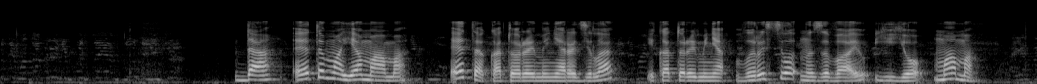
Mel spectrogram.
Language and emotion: Russian, neutral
